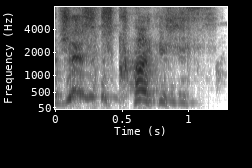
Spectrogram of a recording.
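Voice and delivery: high, drawn-out retold shock; shocked exclamation. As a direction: re-enact a startled outburst, stretched out. Retells shock at the video.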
